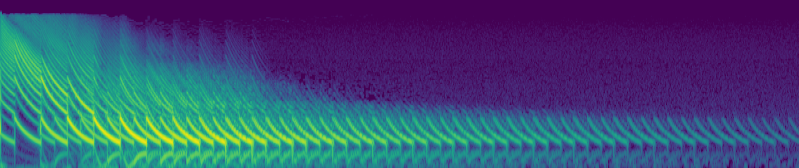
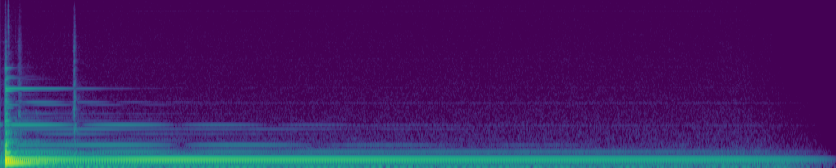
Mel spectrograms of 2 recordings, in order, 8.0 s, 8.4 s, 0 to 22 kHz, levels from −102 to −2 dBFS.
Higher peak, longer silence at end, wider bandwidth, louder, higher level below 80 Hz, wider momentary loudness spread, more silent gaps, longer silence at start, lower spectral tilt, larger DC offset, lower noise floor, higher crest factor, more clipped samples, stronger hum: about the same, -2 dBFS vs -2 dBFS; first, 2.65 s vs 0.55 s; first, 16 kHz vs 5.2 kHz; first, -11 LUFS vs -34 LUFS; about the same, -50 dBFS vs -50 dBFS; first, 22 LU vs 15 LU; neither; about the same, 0 s vs 0 s; second, -1.5 dB/octave vs -10 dB/octave; neither; about the same, -59 dBFS vs -60 dBFS; second, 12 dB vs 28 dB; neither; neither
